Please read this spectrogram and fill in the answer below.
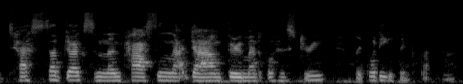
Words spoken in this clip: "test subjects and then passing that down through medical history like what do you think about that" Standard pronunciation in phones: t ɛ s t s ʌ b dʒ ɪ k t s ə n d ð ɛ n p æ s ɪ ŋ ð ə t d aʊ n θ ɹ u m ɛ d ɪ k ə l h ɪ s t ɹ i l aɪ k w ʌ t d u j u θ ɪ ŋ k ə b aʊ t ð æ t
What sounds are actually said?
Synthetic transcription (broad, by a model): t ɛ s t s ʌ b dʒ ɪ k t s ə n ð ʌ n p æ s ɪ ŋ ð ə t d aʊ n θ ɹ u m ɛ d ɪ k l h ɪ s t ɹ i l aɪ k w ʌ t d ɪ j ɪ θ ɪ ŋ k ə b aʊ t ð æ t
